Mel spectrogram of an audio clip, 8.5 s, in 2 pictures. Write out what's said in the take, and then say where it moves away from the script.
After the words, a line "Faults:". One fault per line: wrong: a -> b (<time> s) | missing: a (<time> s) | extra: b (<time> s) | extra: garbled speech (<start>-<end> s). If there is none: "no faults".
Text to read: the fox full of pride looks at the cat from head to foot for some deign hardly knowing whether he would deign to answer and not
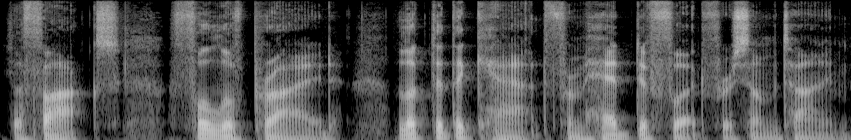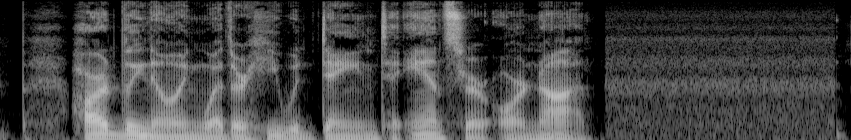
the fox full of pride looked at the cat from head to foot for some time hardly knowing whether he would deign to answer or not
Faults:
wrong: looks -> looked (2.0 s)
wrong: deign -> time (3.9 s)
wrong: and -> or (6.6 s)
